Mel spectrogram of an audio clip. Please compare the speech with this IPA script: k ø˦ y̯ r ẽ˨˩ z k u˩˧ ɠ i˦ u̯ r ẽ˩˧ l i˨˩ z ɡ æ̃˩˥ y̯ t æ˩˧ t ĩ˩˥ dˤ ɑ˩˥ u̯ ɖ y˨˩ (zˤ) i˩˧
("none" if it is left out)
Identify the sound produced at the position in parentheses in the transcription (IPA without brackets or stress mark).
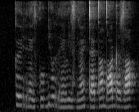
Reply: zˤ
